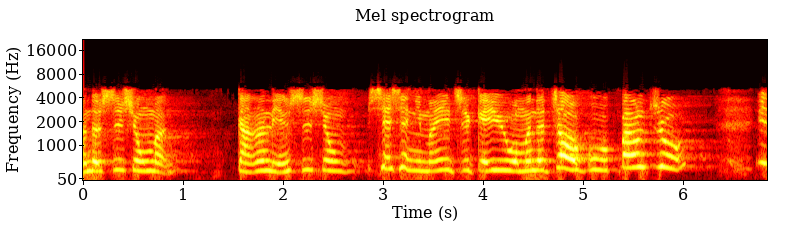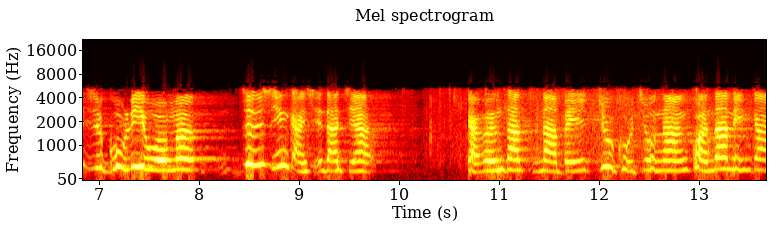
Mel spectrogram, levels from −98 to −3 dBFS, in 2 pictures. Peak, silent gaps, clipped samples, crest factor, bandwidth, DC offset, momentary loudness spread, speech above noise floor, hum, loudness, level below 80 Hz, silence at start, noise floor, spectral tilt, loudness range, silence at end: 0 dBFS; none; under 0.1%; 20 dB; 5.8 kHz; under 0.1%; 11 LU; 36 dB; none; -18 LUFS; -56 dBFS; 0 s; -55 dBFS; -6 dB/octave; 5 LU; 0 s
